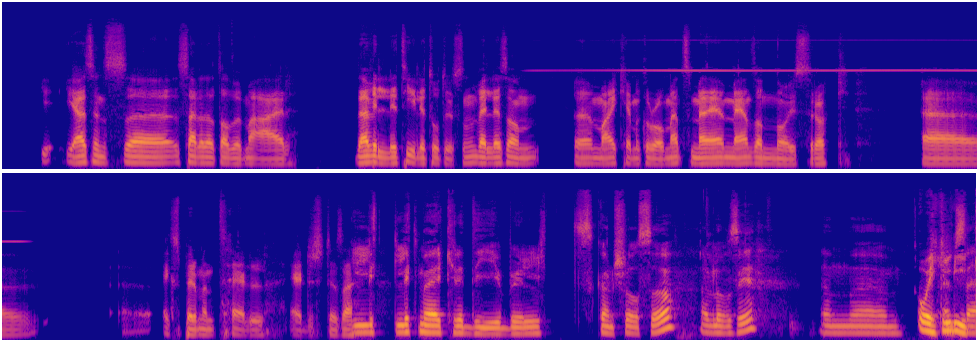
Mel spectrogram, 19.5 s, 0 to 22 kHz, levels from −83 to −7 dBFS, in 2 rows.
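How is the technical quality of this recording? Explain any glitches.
The speech in this recording has two kinds of fault: brief skips where compressed audio is missing, and a faint whistle through the middle section.

Compressed frames skipped at 3.70 s, 10.6 s and 17.96 s: whole blocks of coded audio never reach the output, so the speech jumps ahead by roughly three frames (about 70 ms), one frame (about 20 ms) and two frames (about 50 ms).

Feedback whistle from 5.16 s to 10.09 s: a thin, steady tone at 4.8 kHz sits about 20 dB below the speech, swelling and fading slowly in level. This is likely a loudspeaker-to-microphone loop held right at the edge of feedback, sustaining one frequency without running away.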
